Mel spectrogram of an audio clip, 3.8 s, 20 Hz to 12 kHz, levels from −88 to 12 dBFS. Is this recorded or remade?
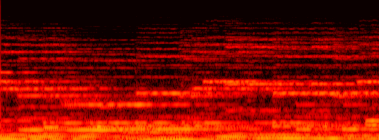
recorded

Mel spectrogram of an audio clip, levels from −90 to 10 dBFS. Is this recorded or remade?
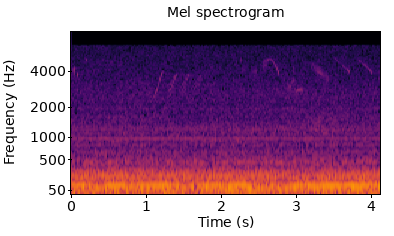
recorded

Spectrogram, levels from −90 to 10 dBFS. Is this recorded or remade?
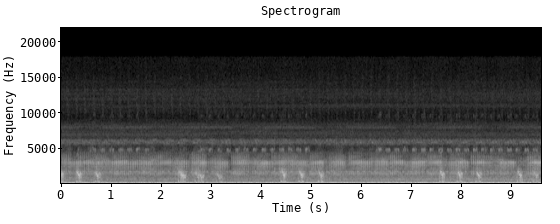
recorded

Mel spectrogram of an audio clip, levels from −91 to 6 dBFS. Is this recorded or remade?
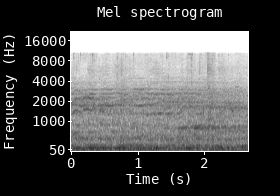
recorded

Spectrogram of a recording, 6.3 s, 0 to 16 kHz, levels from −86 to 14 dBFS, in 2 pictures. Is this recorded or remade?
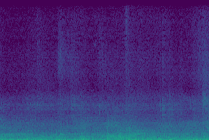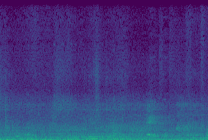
remade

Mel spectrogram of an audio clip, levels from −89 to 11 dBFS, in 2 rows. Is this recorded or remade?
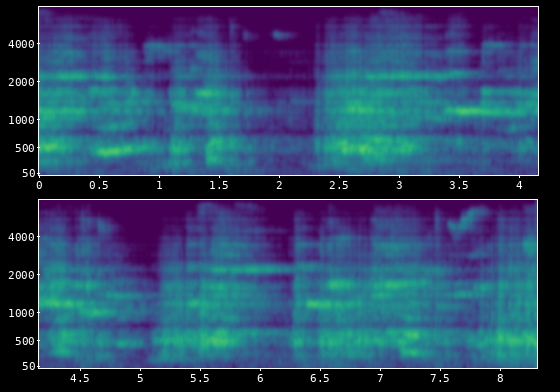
remade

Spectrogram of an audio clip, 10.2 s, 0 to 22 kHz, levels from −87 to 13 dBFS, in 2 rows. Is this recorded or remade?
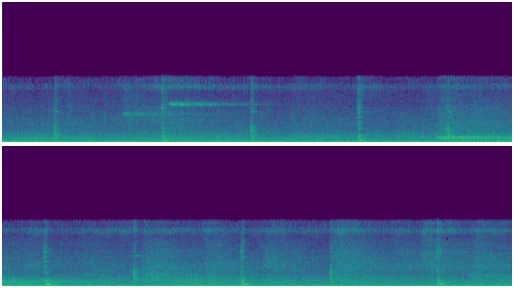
remade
